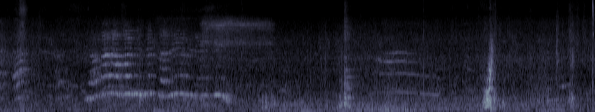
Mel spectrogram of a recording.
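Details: Cat meowing: a long, drawn-out wavering meow of about two and a half seconds, followed later by a shorter, thinner mewing sound, with scattered clicks, knocks and background room noise.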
